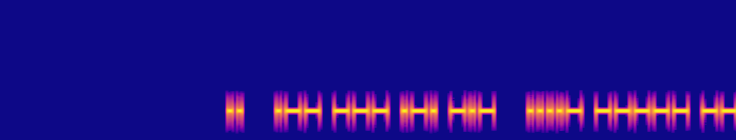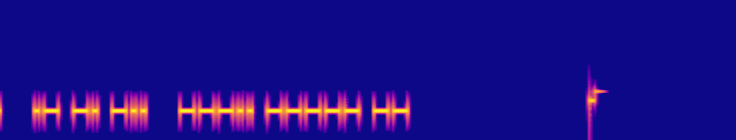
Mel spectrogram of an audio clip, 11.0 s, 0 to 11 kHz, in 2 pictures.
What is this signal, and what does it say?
Morse code, heard as a keyed tone, about 33 wpm, 700 Hz. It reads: I WORK 40M AND 80M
